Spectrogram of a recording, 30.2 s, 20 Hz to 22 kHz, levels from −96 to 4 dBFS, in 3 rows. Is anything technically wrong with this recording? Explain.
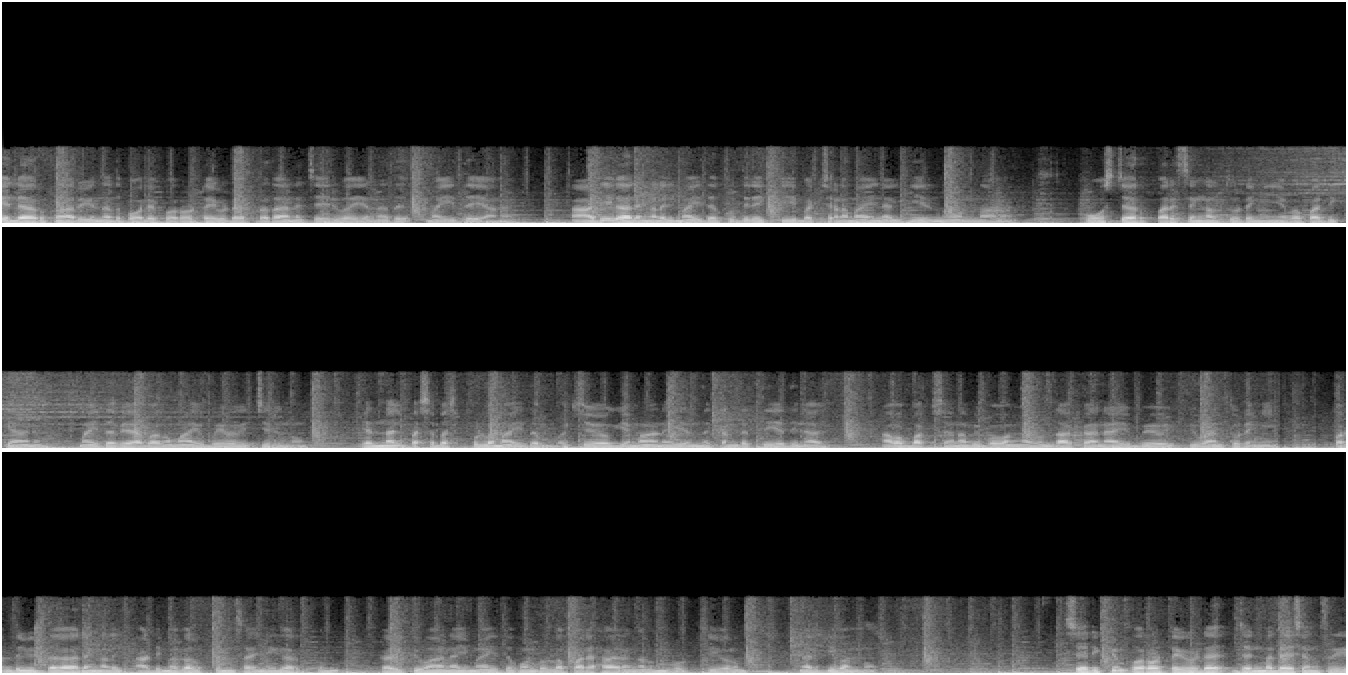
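Yes. Two brief glitches and one longer choppy stretch are audible, over a call path whose band stops at 8 kHz, which fits G.722 at 64 kbps.

At 6.22 to 6.26 s and again at 7.02 to 7.06 s there is a tiny smear or wobble. Each is a short concealed packet loss: about 20 ms of audio arrived too late or not at all, and the receiver bridged the gap by extending the preceding sound before blending back.

From 19.66 to 20.78 s the sound turns choppy, with bits dropping out. This is repeated packet loss with a robotic sound: nine separate gaps, the longest 31 ms, each patched by continuing the last sound. About 180 ms in total, roughly a sixth of that stretch, is synthetic fill.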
